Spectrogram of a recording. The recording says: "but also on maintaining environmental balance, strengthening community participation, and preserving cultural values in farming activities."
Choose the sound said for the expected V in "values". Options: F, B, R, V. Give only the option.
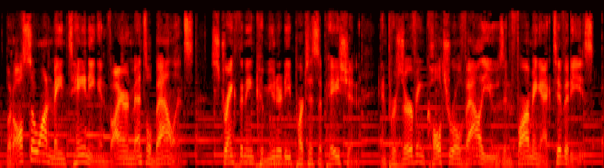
V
